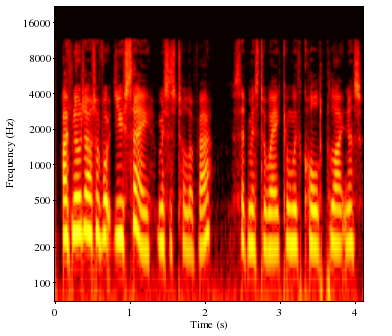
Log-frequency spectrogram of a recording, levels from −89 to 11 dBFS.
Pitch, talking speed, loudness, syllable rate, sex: 225 Hz, 220 wpm, -18 LUFS, 6.2 syllables/s, female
